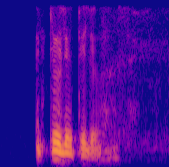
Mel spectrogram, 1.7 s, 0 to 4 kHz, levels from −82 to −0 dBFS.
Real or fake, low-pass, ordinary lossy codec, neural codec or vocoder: real; 3.6 kHz; none; none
